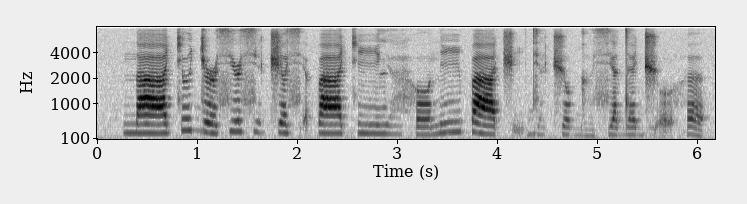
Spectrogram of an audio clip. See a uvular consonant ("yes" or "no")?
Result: no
